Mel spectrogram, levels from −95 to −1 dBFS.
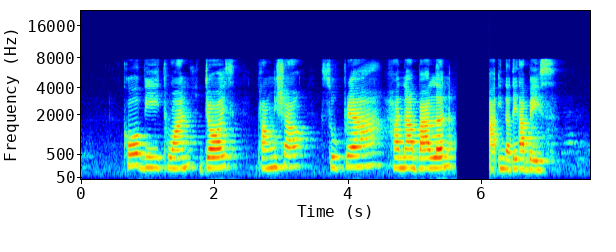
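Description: A speech recording with two connected playback faults near the end. At 5.62 s the speech cuts off mid-flow and the output goes completely silent for about 0.50 s, until 6.12 s. This is a playback stall, most likely caused by the player's buffer running dry or its output thread being held up so that no samples reached the device. When sound returns at 6.12 s, time-compressed catch-up follows immediately. For the next 0.48 s, to 6.60 s, the speech runs at twice its normal rate while its pitch stays unchanged. The player is clearing the backlog that built up during the gap by removing short segments and cross-fading across the joins. Those splices give the passage a hurried delivery.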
